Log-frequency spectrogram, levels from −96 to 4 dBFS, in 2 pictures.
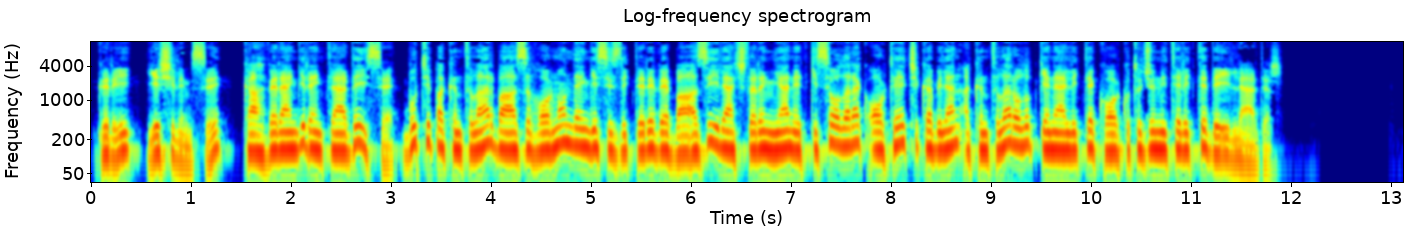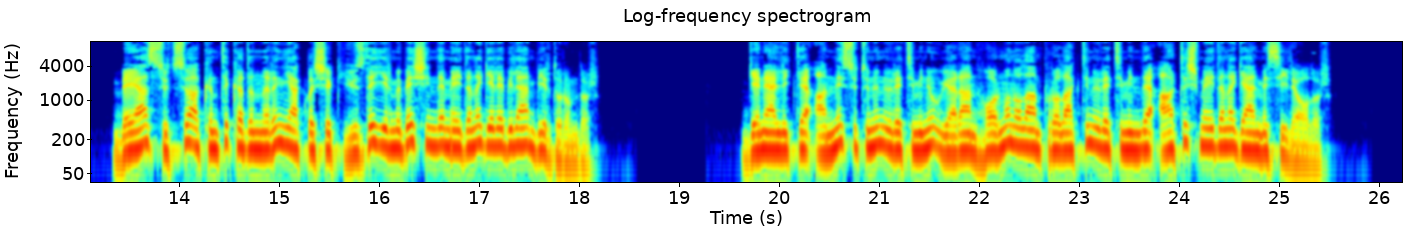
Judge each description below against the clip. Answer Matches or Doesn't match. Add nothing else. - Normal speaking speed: Matches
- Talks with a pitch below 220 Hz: Matches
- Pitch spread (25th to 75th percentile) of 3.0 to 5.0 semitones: Matches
